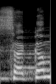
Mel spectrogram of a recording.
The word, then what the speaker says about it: succumb: Whenever we have MB at the end of any English word, majority of the times, most of the times, the B is a silent letter. ఇక్కడ ఏంటి? సకం అంటే సకం చనిపోవు.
